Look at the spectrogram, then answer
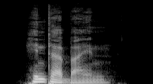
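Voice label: "Hinterbein", German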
